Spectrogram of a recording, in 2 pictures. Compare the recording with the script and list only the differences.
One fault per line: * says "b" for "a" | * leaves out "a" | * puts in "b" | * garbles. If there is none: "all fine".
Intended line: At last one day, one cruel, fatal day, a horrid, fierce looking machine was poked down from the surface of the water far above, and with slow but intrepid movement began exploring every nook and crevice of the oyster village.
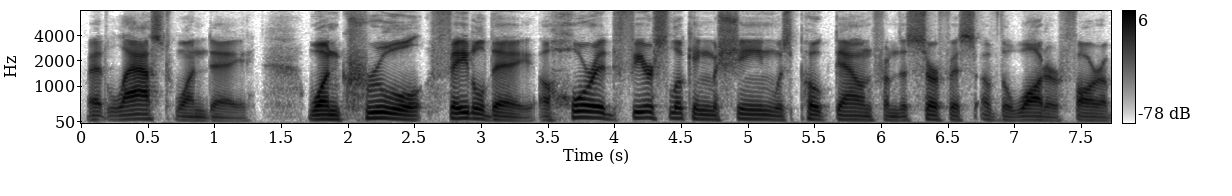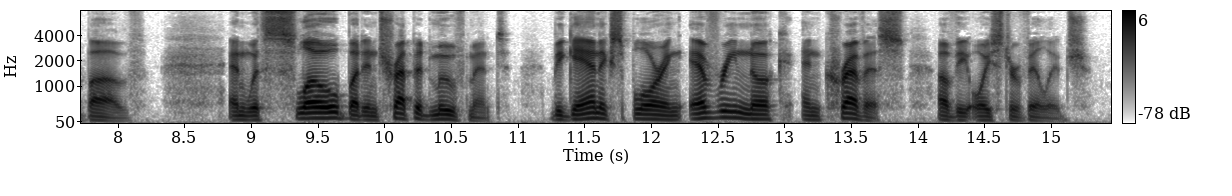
all fine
